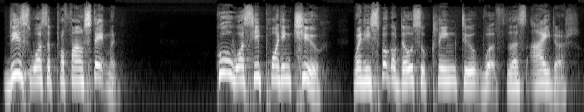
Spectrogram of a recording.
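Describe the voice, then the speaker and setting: A male pastor preaching a sermon with a fairly high voice. He takes his time over every phrase, leaving room between thoughts, and puts rhetorical questions to the congregation. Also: sing-song, takes it slowly, darkish tone.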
